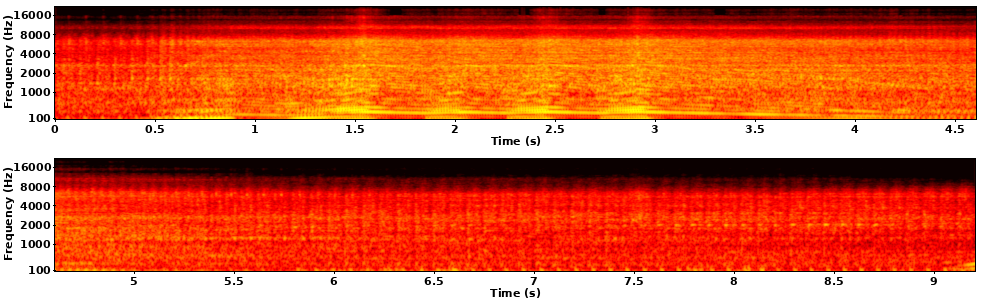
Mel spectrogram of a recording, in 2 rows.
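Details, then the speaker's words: Honda Titan 160 motorcycle at 5,000 km, a thousand short of its 6,000 km valve adjustment: after a few throttle blips it settles to an even idle with loud fast ticking, about three a second; owner suspects valve clearance, others say normal. "Barulho no motor da moto. Estranho. Barulho de válvula muito alto."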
